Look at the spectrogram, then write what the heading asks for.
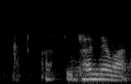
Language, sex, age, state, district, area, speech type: Sanskrit, female, 18-30, Rajasthan, Jaipur, urban, conversation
